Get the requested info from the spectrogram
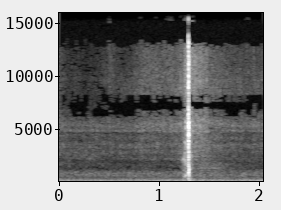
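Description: A golf iron striking the ball once in a full swing, a single sharp click about a second and a quarter in, over a low steady hum.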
